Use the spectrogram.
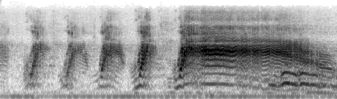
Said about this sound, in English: I was just winding up one of the ducks.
